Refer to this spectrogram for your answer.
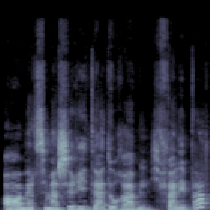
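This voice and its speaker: A woman voicing a tender mother who speaks gently and soothingly to her teenage daughter. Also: high voice, moderate pace, voice pushed up.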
